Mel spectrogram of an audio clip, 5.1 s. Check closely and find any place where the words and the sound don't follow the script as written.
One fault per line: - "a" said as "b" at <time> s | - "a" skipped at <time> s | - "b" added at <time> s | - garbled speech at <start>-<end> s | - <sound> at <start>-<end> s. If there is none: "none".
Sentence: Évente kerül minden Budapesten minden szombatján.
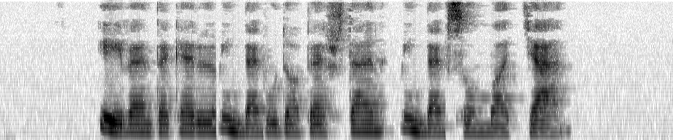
none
